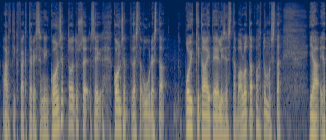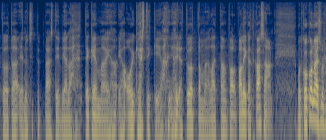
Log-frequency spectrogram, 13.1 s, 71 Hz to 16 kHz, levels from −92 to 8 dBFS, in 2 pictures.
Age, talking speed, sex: 30-49, 150 wpm, male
